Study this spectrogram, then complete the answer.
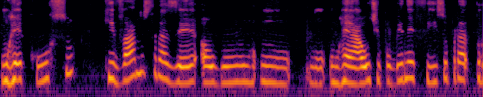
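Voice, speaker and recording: Soft-spoken and fairly slow, a woman with a fairly high, dark, mellow voice uses fairly even intonation in dry, close sound with no echo. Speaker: physiotherapy study group participant. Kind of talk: group discussion on video call.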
